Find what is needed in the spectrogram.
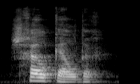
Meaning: a bomb shelter
- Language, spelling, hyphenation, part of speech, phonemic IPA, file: Dutch, schuilkelder, schuil‧kel‧der, noun, /ˈsxœy̯lˌkɛl.dər/, Nl-schuilkelder.ogg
